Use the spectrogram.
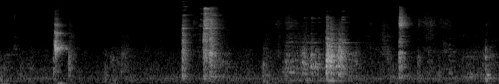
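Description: Clinks and clatters of a bowl and utensils being handled in a home kitchen while cooking, with several irregular sharp knocks and scrapes at close range and no talking.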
